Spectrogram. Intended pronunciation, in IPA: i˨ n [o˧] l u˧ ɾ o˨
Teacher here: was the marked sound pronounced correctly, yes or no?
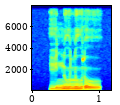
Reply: no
